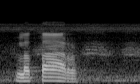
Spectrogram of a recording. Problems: constant background noise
